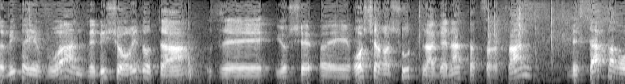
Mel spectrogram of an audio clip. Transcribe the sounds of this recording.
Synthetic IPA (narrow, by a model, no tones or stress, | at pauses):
avithajevuanvemiʃeo̞ʁido̞tazejoʃeʁo̞ʃhaʁaʃutleaɡanathat͡saʁχanvesaχa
